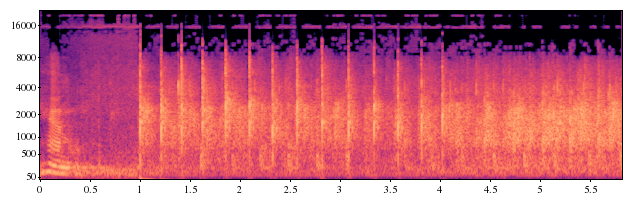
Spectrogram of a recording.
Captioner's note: applause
